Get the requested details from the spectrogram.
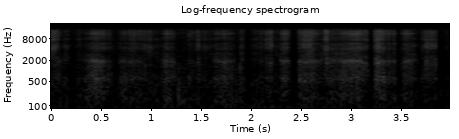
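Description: A gold fountain pen nib writes in black ink on a flat sheet of lined cream paper, scratching across it in cursive strokes. The sound is a quiet, bright, dry scratching that rises and falls with each stroke, broken by brief pauses.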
